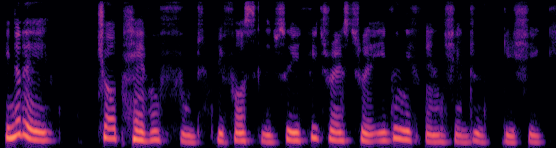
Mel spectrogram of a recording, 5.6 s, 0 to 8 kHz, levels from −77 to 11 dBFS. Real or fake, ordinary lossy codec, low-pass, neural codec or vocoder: fake; none; none; codec, 16 kHz, 8 kbps, FreqCodec, smaller model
